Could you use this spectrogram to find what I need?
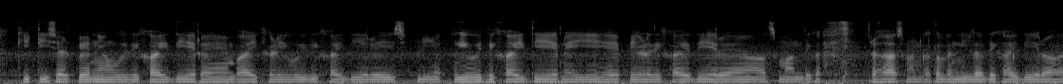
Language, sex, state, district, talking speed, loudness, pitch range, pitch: Hindi, male, Chhattisgarh, Rajnandgaon, 205 wpm, -34 LUFS, 110-115 Hz, 110 Hz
